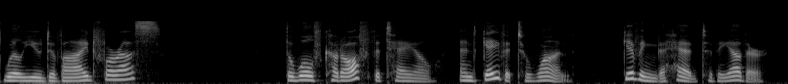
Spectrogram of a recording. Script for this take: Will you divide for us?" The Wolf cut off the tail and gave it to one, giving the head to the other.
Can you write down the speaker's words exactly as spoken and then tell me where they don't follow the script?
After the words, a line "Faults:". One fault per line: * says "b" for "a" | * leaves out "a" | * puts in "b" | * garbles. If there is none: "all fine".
Will you divide for us?" The Wolf cut off the tail and gave it to one, giving the head to the other.
Faults:
all fine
